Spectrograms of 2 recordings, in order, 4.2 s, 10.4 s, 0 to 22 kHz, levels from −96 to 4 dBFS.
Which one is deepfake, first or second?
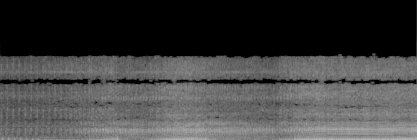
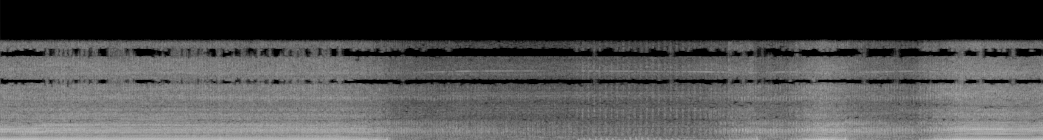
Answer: first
